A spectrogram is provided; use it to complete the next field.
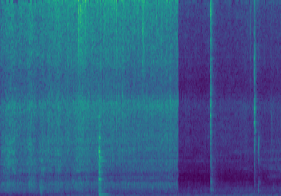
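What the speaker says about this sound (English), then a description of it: "Simply mix through." Orange and lime zest get stirred through a frying pan, a hissing sizzle with scraping that cuts off abruptly, followed by a few light clicks in near quiet.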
